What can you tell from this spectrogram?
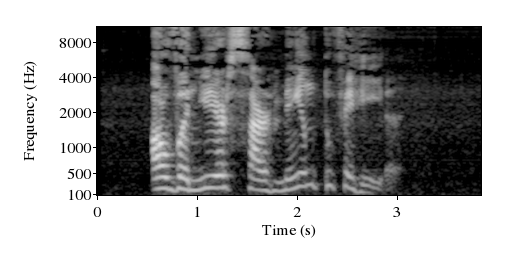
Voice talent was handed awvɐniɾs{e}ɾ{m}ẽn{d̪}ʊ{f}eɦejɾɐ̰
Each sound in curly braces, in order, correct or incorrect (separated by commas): incorrect, correct, incorrect, correct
